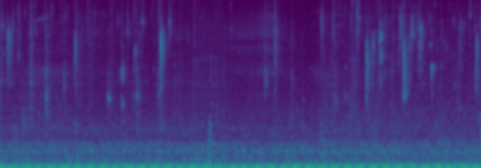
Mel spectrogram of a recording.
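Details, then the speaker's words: Gulf Stream Endura Super C motorhome (Duramax diesel) being rebuilt, water system refilled with the tap only partly open: irregular spitting and dripping water over a steady low pump hum as air sputters through the lines; hot water tank likely empty. "so there's going to be a lot of air in the system of course and I didn't turn that on all the way"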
